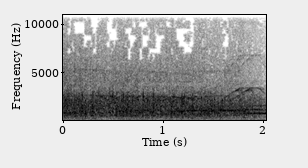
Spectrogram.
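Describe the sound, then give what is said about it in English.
Applause from an audience at the opening of a variety show, a dense, steady wash of clapping that holds at an even level throughout with no talk over it. “I gotta get my applause before I even do any of this.”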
